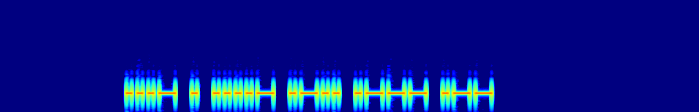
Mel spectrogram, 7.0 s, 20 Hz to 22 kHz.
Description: Morse code, heard as a keyed tone, about 21 wpm, 700 Hz. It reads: VE4LJW
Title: DXCC-100 Call Signs - 6 Characters - Repeated 2x - 22wpm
